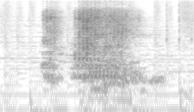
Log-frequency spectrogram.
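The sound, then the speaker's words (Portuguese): Loud traffic roar from a busy avenue right outside a home, a rumbling engine noise that swells and surges over a couple of seconds with a harsh, hissing edge, and no one talking. “É, desculpa o barulho, mas infelizmente aqui é complicado. Eu moro bem na avenida e o isolamento aqui está ruim.”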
